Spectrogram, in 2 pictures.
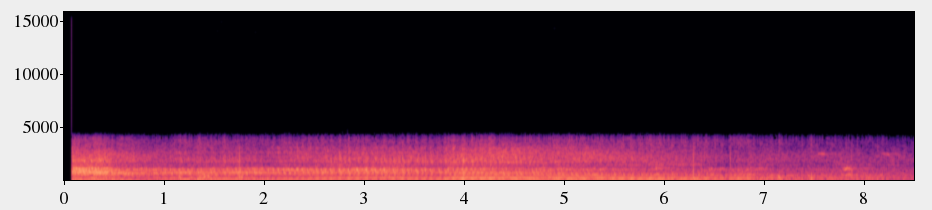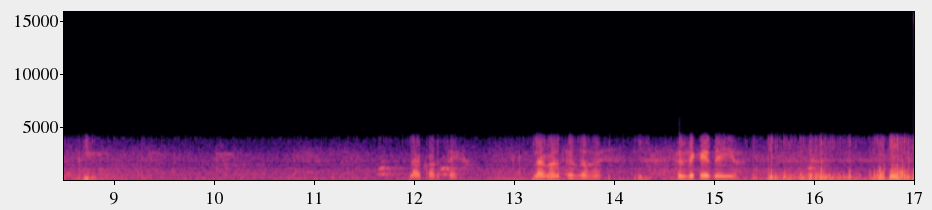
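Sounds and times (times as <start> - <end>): small car engine running hard: 0.1 - 13.2, 15.3 - 17.0.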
